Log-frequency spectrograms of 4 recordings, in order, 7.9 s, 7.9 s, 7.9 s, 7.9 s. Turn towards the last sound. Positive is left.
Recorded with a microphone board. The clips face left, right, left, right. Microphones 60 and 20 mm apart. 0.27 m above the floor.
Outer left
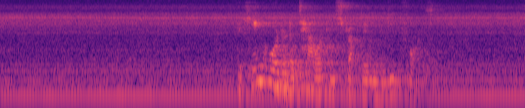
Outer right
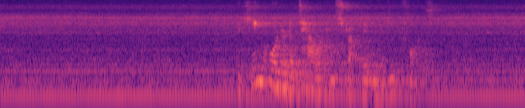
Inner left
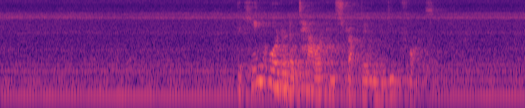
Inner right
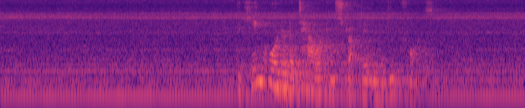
turn(degrees=0)  # may be behind; listen again after turning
